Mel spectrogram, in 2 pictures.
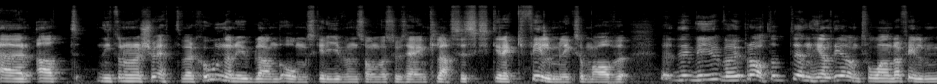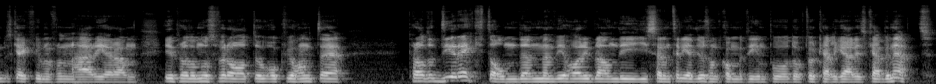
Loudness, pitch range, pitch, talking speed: -19 LUFS, 125-145 Hz, 135 Hz, 195 wpm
